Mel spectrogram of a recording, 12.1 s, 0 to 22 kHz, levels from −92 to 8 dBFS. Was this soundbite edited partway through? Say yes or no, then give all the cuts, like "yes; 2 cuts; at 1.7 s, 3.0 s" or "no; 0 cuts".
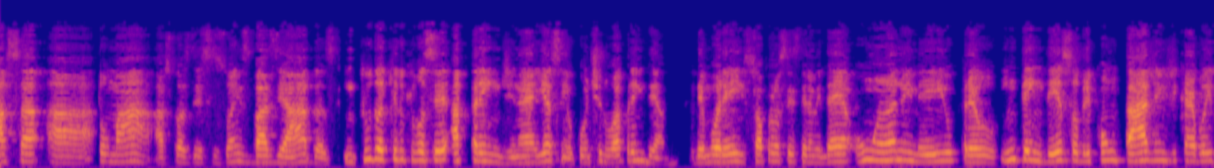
yes; 1 cut; at 3.4 s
